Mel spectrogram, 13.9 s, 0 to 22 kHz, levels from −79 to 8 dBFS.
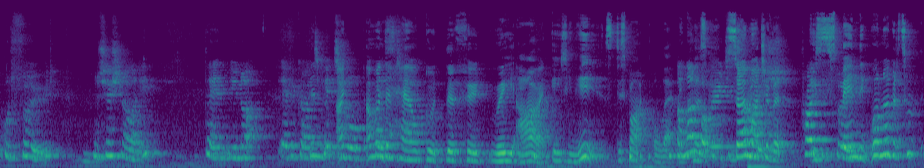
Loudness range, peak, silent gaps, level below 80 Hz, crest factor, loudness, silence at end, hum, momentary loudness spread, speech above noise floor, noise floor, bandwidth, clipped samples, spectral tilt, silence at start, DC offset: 9 LU; -10 dBFS; none; -52 dBFS; 18 dB; -27 LUFS; 0 s; none; 12 LU; 23 dB; -50 dBFS; 16.5 kHz; under 0.1%; -3.5 dB/octave; 0 s; under 0.1%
